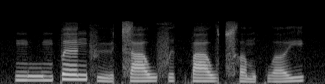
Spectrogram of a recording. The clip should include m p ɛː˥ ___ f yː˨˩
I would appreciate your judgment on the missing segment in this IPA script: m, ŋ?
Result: ŋ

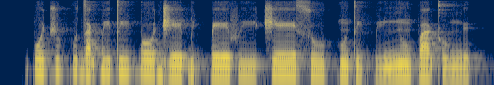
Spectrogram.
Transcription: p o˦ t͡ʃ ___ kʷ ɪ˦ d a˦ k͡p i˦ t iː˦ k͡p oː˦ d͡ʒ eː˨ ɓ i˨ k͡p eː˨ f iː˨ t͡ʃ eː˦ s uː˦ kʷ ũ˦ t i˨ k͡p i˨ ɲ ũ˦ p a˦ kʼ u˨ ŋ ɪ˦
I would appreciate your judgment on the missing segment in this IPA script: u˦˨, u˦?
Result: u˦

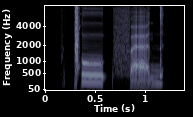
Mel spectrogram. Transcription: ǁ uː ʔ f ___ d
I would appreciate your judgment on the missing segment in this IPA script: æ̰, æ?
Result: æ̰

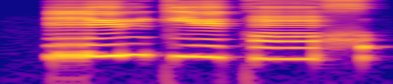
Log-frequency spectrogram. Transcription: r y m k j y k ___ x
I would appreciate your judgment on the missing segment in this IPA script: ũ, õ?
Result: õ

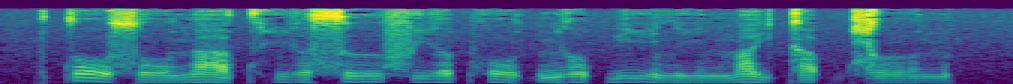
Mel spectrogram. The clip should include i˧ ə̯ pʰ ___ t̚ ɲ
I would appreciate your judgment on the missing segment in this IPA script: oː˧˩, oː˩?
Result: oː˧˩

